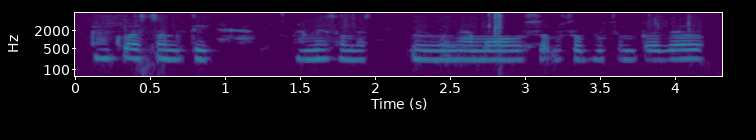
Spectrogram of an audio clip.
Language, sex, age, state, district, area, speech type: Odia, female, 18-30, Odisha, Mayurbhanj, rural, spontaneous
